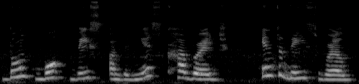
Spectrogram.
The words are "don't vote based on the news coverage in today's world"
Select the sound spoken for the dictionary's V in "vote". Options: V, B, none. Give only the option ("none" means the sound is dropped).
B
